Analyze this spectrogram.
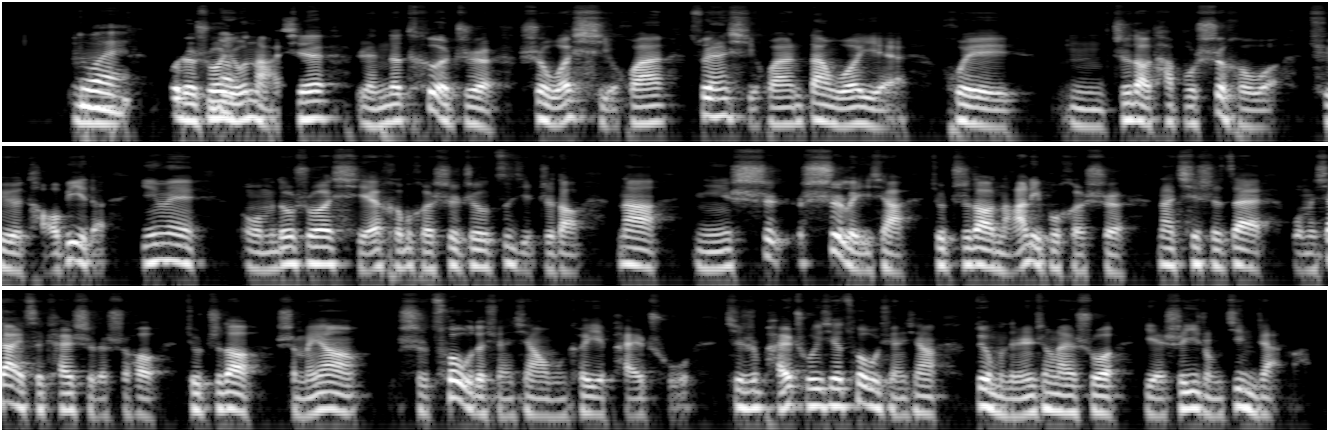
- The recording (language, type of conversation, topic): Chinese, advice, 我需要多久才能修复自己并准备好开始新的恋情？
- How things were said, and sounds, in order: none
